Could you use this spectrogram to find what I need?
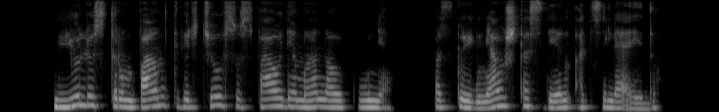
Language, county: Lithuanian, Šiauliai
